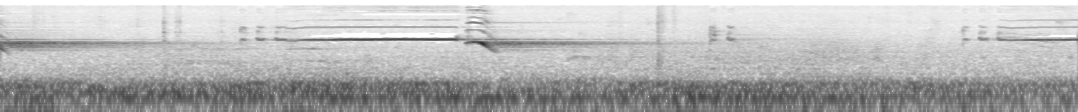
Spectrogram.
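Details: Common iora delivering a drawn-out level whistle that drops abruptly at its end, followed by softer chips and the start of another whistle, over steady background rumble.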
